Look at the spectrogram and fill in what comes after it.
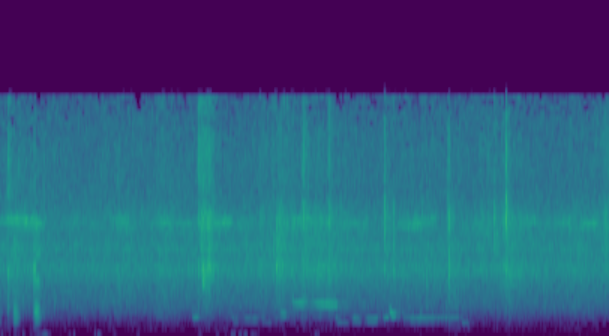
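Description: Faint bush ambience: a bird giving a run of short whistled notes, a few of them gliding, through the middle, over light rustling, a few sharp clicks and a steady high hiss.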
